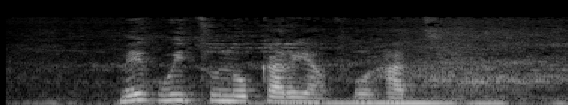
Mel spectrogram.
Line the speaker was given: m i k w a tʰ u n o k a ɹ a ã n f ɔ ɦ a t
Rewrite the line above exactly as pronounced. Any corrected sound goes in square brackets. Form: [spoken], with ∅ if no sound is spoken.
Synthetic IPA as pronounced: m [e] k w [i] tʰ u n o k a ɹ [i] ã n f ɔ ɦ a t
